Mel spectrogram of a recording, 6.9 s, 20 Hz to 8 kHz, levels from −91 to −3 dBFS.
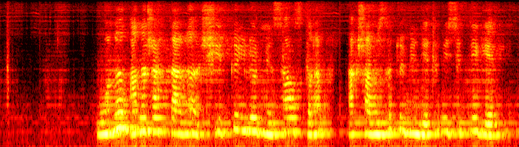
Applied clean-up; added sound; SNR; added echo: neural separator model SepFormer DNS4.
